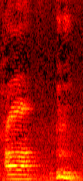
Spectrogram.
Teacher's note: ہا کا مخرج درمیانی حلق. ہا حلق کے درمیان سے نکلتا ہے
